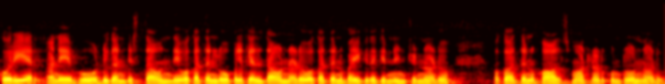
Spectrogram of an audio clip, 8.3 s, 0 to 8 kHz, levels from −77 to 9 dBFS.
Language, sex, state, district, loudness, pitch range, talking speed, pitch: Telugu, female, Andhra Pradesh, Sri Satya Sai, -15 LUFS, 170-185 Hz, 120 wpm, 180 Hz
